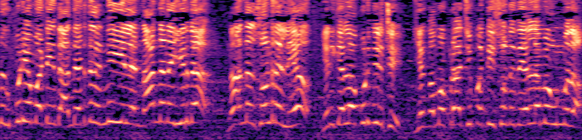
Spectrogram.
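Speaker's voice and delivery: pitched well up, heated and insistent; furious rant at his friend; angry outburst. Acted. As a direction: rant at your friend in frustration.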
